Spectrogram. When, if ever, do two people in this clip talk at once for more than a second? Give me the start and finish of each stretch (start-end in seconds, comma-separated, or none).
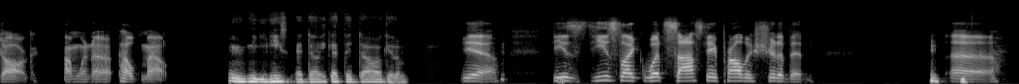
none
